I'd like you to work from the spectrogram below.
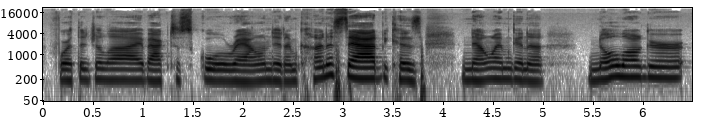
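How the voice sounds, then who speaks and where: A woman in her thirties, nasal and crackly as she recovers from being sick, chats casually while unboxing at home, thinking aloud and poking fun at herself. Her mid-range voice is steady, a little slow and clean-toned, and the camera points down at the items on a carpeted floor indoors while she stays off-screen.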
